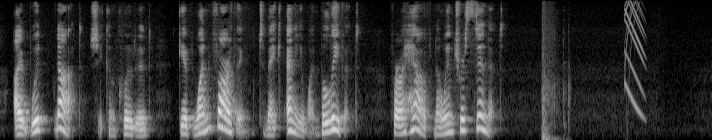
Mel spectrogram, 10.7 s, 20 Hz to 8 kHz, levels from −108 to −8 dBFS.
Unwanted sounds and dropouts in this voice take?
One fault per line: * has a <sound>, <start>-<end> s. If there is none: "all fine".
* has a thud, 8.1-8.6 s
* has a chirp, 9.4-9.7 s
